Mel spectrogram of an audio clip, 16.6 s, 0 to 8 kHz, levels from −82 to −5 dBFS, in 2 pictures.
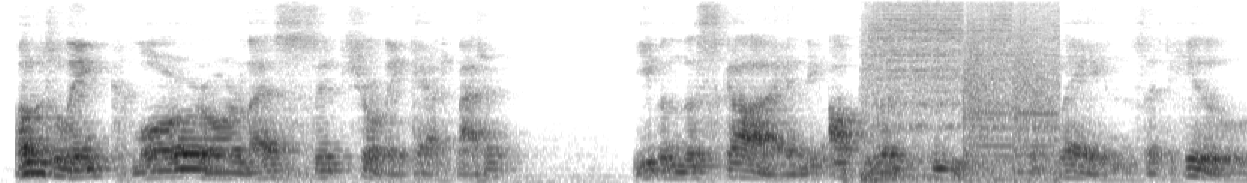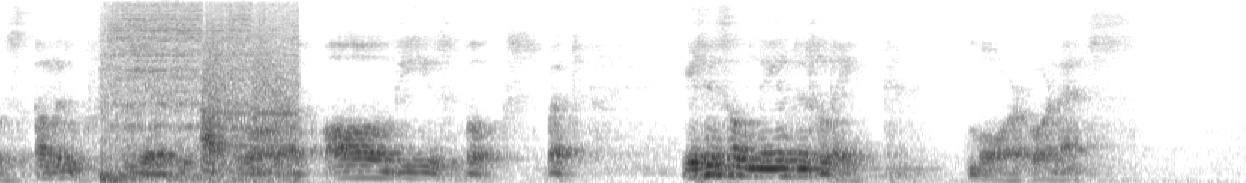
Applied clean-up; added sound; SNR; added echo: none; Drum kit; 8 dB; reverberation time 0.6 s.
